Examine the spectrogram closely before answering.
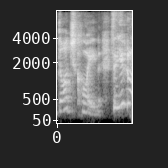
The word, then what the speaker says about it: Dogecoin: things very quickly guys it's not doggy coin it's pronounced dodge coin so you look like a bizzy i've been holding myself like guys it's pronounced dodge coin um so it's been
